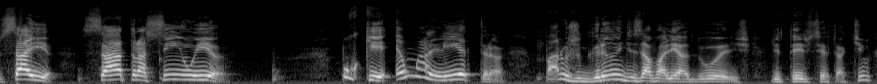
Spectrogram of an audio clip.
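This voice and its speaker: A man from Brazil, a writing teacher giving a lesson at a board, pointing things out as he writes. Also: sits high. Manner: demonstrative, keeps pointing with "look". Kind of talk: classroom-style lesson at a board.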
